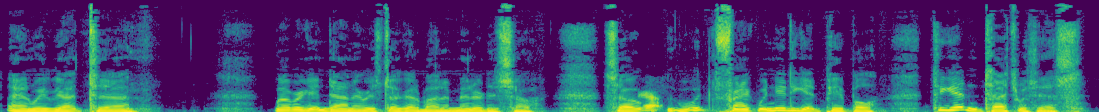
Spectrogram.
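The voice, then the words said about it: Tired, strained voice giving out. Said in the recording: “my voice is running out”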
